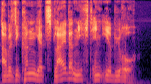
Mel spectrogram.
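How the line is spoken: Loud interruption. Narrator (German): ging Brunetti mit lauter Stimme dazwischen

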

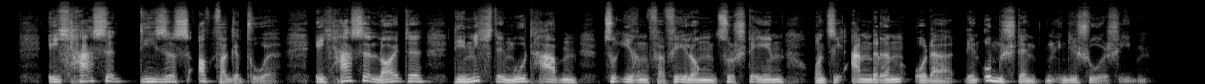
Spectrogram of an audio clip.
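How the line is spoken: Restrained angry hiss. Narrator (German): Wie um ihren Zorn zu bändigen, umklammerte sie mit einer Hand ihre Schulter und fauchte

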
